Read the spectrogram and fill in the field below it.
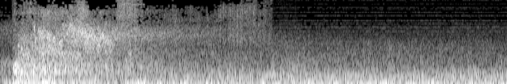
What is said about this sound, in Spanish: Por la noche, cuando todos dormían con sueño inquieto, el volcán explotó con furia.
